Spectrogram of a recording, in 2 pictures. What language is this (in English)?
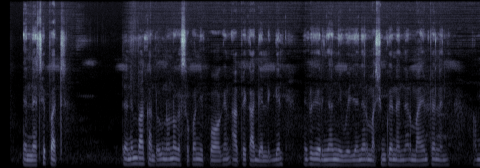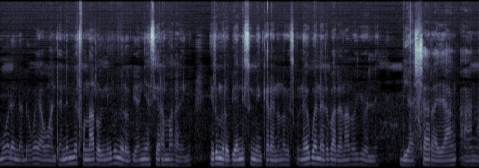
Masai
